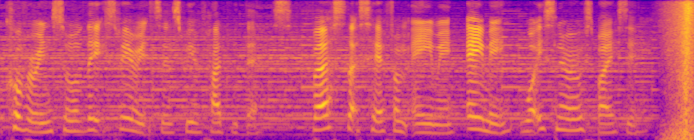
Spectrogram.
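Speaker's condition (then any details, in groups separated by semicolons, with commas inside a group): No condition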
